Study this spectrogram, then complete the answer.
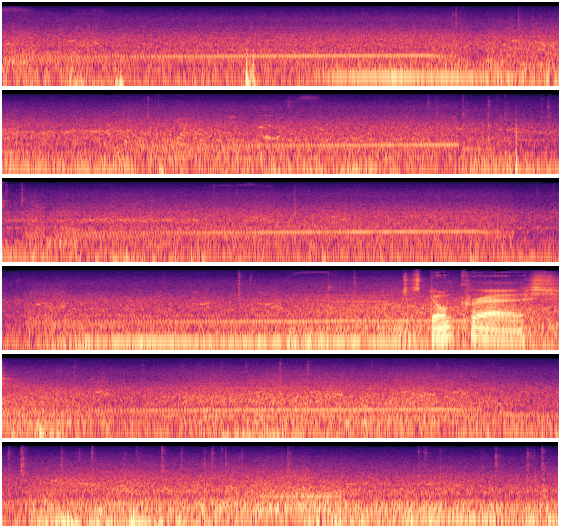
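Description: A car engine revs again and again, rising in pitch as it speeds up through the gears.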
